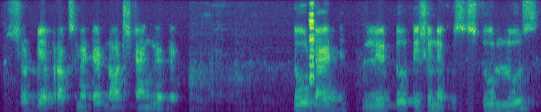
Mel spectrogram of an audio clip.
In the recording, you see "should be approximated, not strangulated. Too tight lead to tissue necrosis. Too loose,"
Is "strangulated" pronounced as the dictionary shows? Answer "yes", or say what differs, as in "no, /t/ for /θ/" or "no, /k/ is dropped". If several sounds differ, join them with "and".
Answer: no, /ɹ/ is dropped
